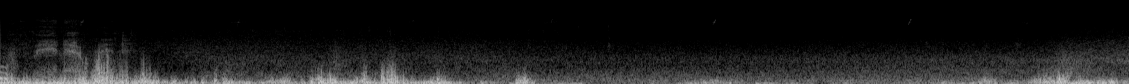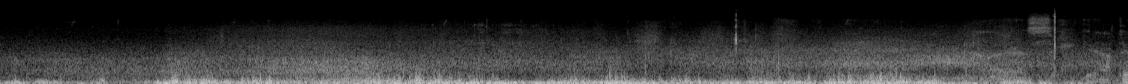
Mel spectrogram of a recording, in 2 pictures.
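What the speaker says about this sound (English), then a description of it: "Ooh, man, that wind." Gusty wind at a winter creek buffeting the microphone, rising and falling in loud rumbling bursts with rustling, and a person talking briefly during it.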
